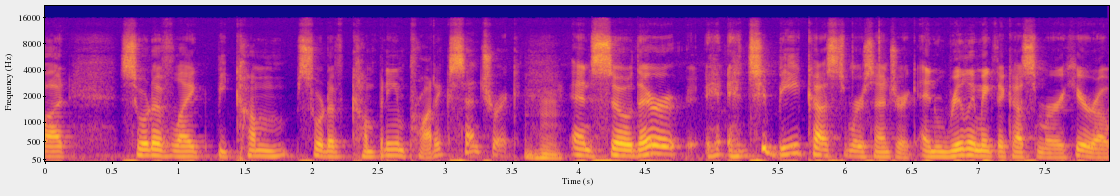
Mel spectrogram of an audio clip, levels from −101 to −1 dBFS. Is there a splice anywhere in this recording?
no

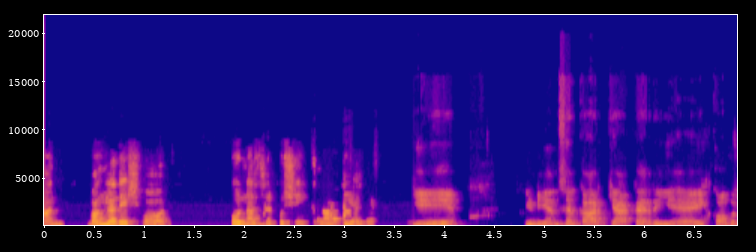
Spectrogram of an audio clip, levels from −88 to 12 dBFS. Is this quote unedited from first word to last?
no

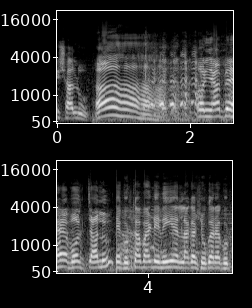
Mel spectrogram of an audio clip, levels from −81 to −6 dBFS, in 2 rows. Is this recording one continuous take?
no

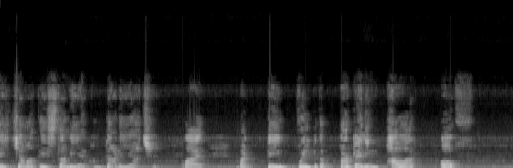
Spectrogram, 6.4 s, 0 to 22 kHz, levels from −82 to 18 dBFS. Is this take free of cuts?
no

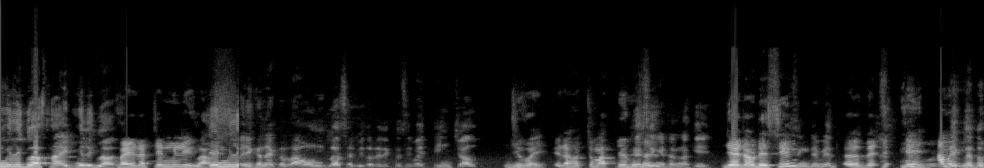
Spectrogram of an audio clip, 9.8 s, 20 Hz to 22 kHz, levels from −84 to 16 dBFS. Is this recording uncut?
no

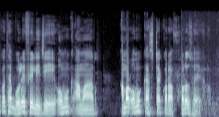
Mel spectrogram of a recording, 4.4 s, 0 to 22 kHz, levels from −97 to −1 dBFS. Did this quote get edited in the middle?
no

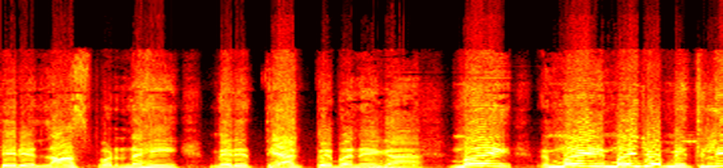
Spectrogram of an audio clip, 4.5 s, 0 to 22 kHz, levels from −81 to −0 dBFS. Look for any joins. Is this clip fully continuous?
no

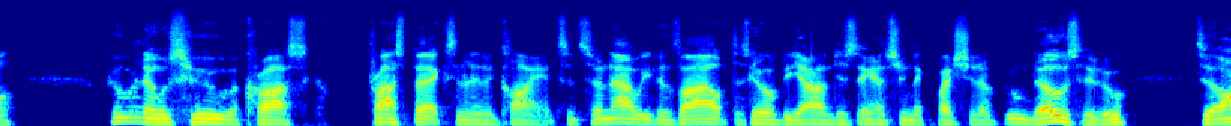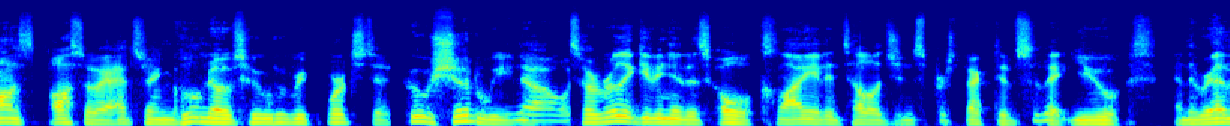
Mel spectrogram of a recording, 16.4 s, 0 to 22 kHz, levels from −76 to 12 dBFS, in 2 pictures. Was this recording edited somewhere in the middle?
yes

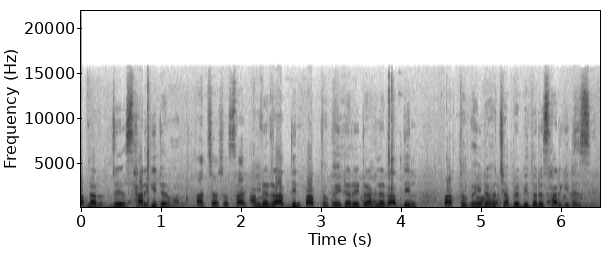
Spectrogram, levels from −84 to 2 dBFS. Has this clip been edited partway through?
no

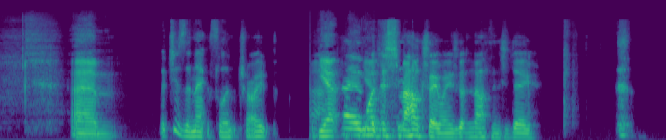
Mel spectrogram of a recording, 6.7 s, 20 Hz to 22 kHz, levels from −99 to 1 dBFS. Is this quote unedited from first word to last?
no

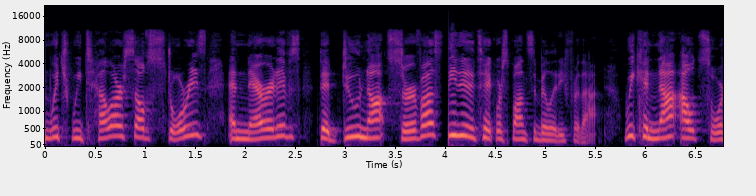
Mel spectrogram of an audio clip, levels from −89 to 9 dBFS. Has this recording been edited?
yes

